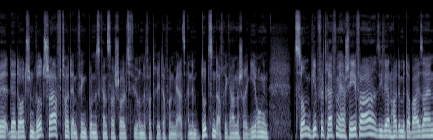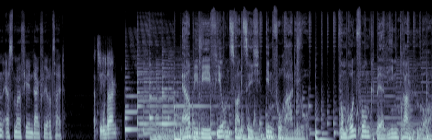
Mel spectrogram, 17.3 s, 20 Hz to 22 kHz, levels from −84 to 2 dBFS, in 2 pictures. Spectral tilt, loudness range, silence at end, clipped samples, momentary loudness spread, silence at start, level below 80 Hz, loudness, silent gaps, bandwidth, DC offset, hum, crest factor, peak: -6 dB/octave; 5 LU; 0 s; under 0.1%; 8 LU; 0 s; -34 dBFS; -23 LUFS; 11.11-11.15 s; 16.5 kHz; under 0.1%; none; 18 dB; -4 dBFS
